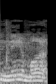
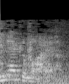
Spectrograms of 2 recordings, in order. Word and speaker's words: Nehemiah: how do we get Nehemiah? I mean, that's the way it reads, but it's actually Nehemiah.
